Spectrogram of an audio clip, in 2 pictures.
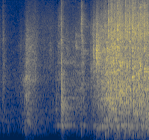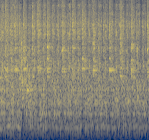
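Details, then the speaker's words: Auction chipper/shredder's small single-cylinder engine cranks a few times, starts quickly and holds a steady, busy buzz that never changes speed; it runs nicely, but the throttle doesn't seem to work. "The throttle doesn't seem to work, so let's start it up again and we'll see if we can get the throttle to work."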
